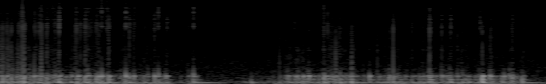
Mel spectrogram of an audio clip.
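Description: Long manicured nails of both hands scratch and tap the uncovered, hollow round steel mesh grille of a large studio microphone. Rapid, crackly clicks and scratchy patter sit over a deep, boomy rumble, with a brief quieter lull in the middle before the tapping picks back up.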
